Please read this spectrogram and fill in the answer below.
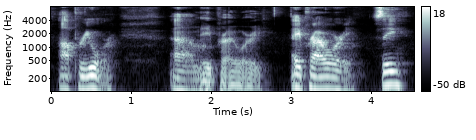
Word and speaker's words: a priori: And there's something called a prior, or it's actually pronounced a priori.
